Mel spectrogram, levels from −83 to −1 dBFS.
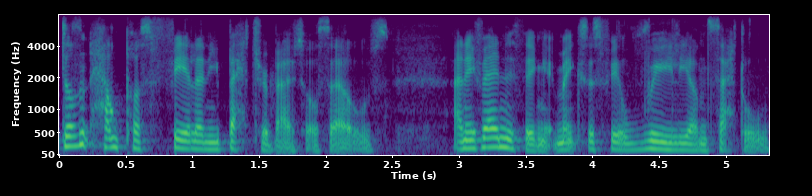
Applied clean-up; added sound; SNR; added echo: none; none; none; none.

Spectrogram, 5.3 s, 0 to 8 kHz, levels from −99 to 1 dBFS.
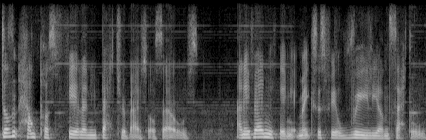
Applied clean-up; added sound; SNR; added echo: neural separator model SepFormer DNS4.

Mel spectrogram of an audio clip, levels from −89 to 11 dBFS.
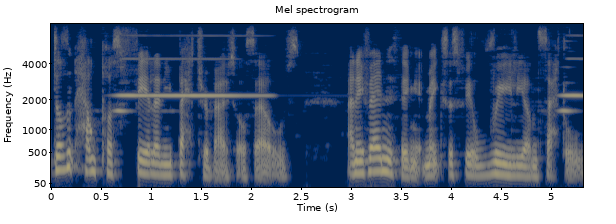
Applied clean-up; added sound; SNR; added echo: classical method Wiener filter.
